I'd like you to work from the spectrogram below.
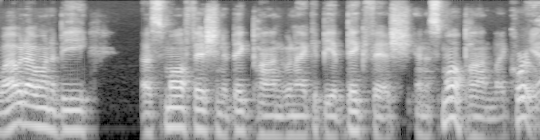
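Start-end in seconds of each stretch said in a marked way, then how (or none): none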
